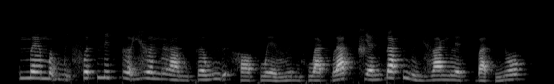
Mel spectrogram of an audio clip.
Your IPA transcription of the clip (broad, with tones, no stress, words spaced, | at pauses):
mɛ˧mə̰˧˨wmḭ˧˨ fə˦˥t̚ni˦˥k̚ɣə̰˧˥jɣə˧n ɣa̤˨˩nkə˨˦wŋɨ̰˧˨ hɔ̤˨˩kwe˧˩vɨ̤˨˩nkwa˨˩k̚ la˦˥t̚t͡ɕɛ˨˦nɗa˦˥k̚ŋɨ̤˨˩j va˧ŋle˨˩k̚ ɓa˨˩t̚ ɲo˦˥k̚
